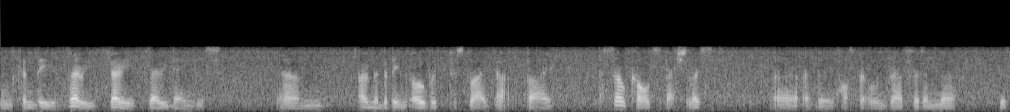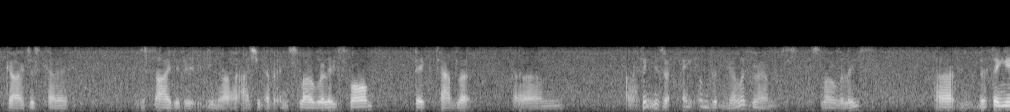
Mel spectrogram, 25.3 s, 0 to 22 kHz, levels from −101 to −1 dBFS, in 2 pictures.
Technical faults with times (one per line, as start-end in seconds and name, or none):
0.00-25.25 G.729 codec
